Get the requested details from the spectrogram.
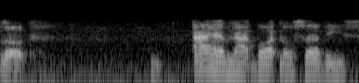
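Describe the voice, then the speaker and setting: A woman's very deep, low voice at a fairly slow pace. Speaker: vlogger. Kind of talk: casual vlog chat, venting. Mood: annoyed, defiant. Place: home room. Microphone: webcam.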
